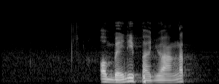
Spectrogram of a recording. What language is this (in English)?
Javanese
